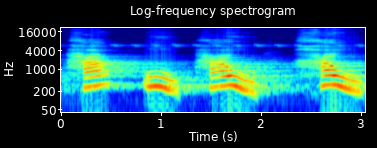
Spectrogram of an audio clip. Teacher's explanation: ابھی حولینی اس کو پڑھتے ہیں نا، ہو پڑھ رہے ہوتے ہیں، ہو غلط ہے، ہو نہیں ہے. ہا کے اوپر زبر ہے تو یہ منہ کھلے گا. واؤ گول ہے تو ہاؤ بن گیا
